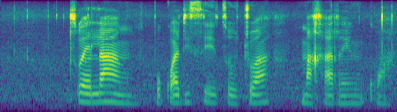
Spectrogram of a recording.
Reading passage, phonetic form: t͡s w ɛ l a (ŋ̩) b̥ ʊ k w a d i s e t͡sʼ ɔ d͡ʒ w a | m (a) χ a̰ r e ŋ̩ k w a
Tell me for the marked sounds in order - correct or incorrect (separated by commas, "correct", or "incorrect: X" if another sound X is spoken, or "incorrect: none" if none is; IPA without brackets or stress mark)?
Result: correct, correct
